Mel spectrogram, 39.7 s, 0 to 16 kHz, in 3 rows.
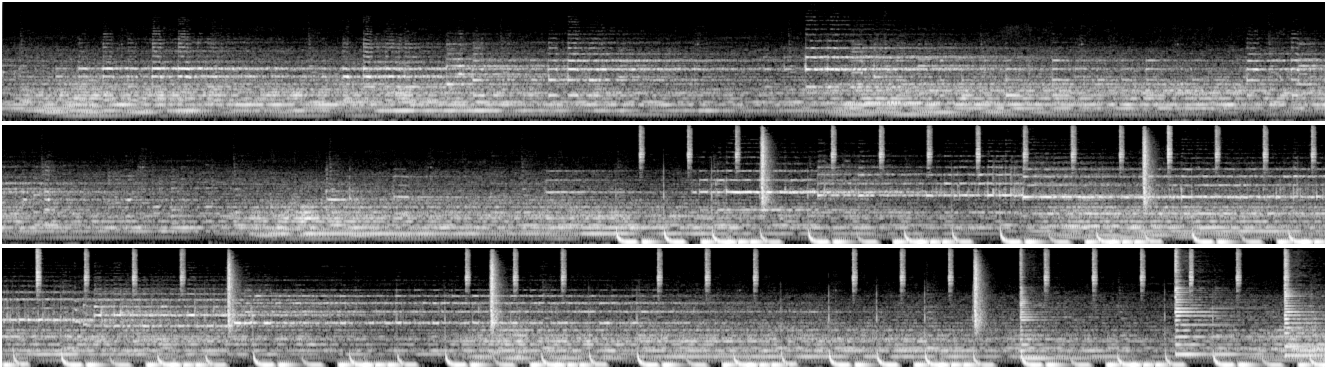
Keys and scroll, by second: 1.5 v, 7.9 a, 10.7 Left, 12.9 Right, 16.7 Left, 18.0 Right, 20.0 Right, 22.6 v, 26.5 Right, 27.2 Right.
